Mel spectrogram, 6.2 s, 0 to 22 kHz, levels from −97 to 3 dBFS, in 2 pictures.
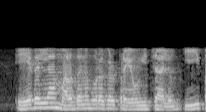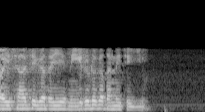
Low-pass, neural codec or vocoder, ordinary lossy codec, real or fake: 3.6 kHz; none; AAC, 16 kbps; real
